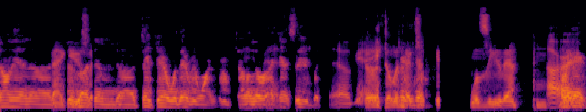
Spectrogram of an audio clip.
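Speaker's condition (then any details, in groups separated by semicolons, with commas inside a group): Laryngectomy; laryngectomy for cancer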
